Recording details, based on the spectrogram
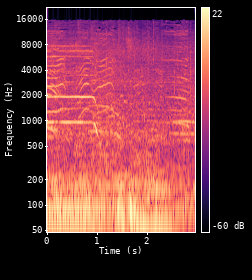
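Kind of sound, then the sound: crowd, children cheering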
